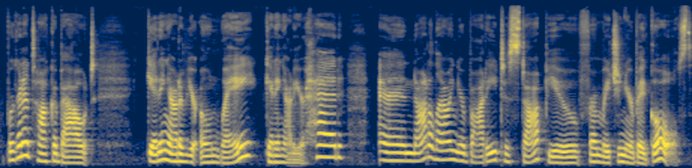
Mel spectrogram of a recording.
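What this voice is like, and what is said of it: Slightly nasal, recovering voice. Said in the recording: “my voice is ever so slightly getting back to normal ... my voice sounds a little less nasally”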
